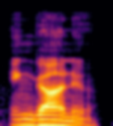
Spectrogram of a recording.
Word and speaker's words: Ngannou: Heavyweight champ Francis Nanu? Ngannou. – How do you say that? – Right. Ngannou.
